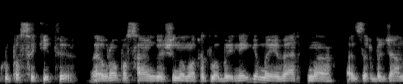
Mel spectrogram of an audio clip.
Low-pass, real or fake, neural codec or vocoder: 7.2 kHz; real; none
